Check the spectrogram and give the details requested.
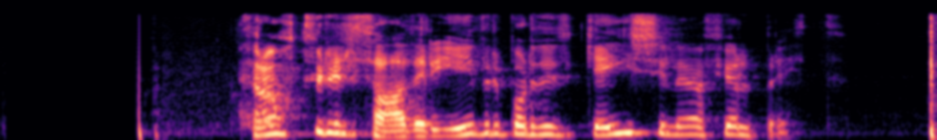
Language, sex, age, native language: Icelandic, male, 30-39, Icelandic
